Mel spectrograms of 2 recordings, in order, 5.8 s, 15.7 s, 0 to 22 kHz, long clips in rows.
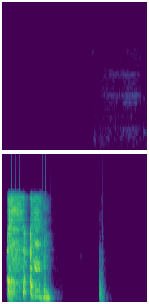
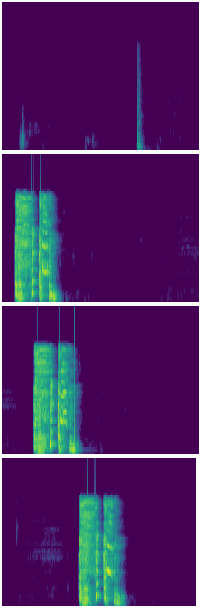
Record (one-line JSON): {"cough_length": "5.8 s", "cough_amplitude": 29708, "cough_signal_mean_std_ratio": 0.28, "three_cough_length": "15.7 s", "three_cough_amplitude": 32768, "three_cough_signal_mean_std_ratio": 0.29, "survey_phase": "beta (2021-08-13 to 2022-03-07)", "age": "65+", "gender": "Male", "wearing_mask": "No", "symptom_none": true, "smoker_status": "Never smoked", "respiratory_condition_asthma": false, "respiratory_condition_other": false, "recruitment_source": "REACT", "submission_delay": "2 days", "covid_test_result": "Negative", "covid_test_method": "RT-qPCR"}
